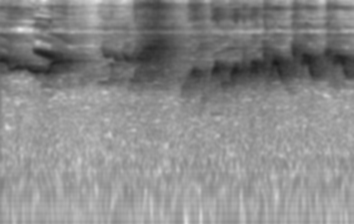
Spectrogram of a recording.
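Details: A kept Chinese hwamei, singing energetically while dancing, pours out a loud, fast, varied song of rich whistles and chattering phrases, continuous and high-pitched, with no other sounds.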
